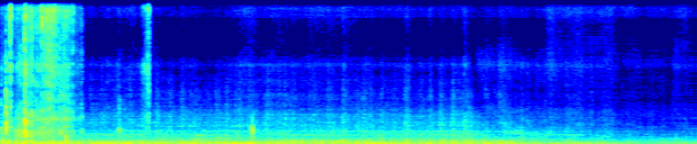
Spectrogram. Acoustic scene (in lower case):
kitchen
